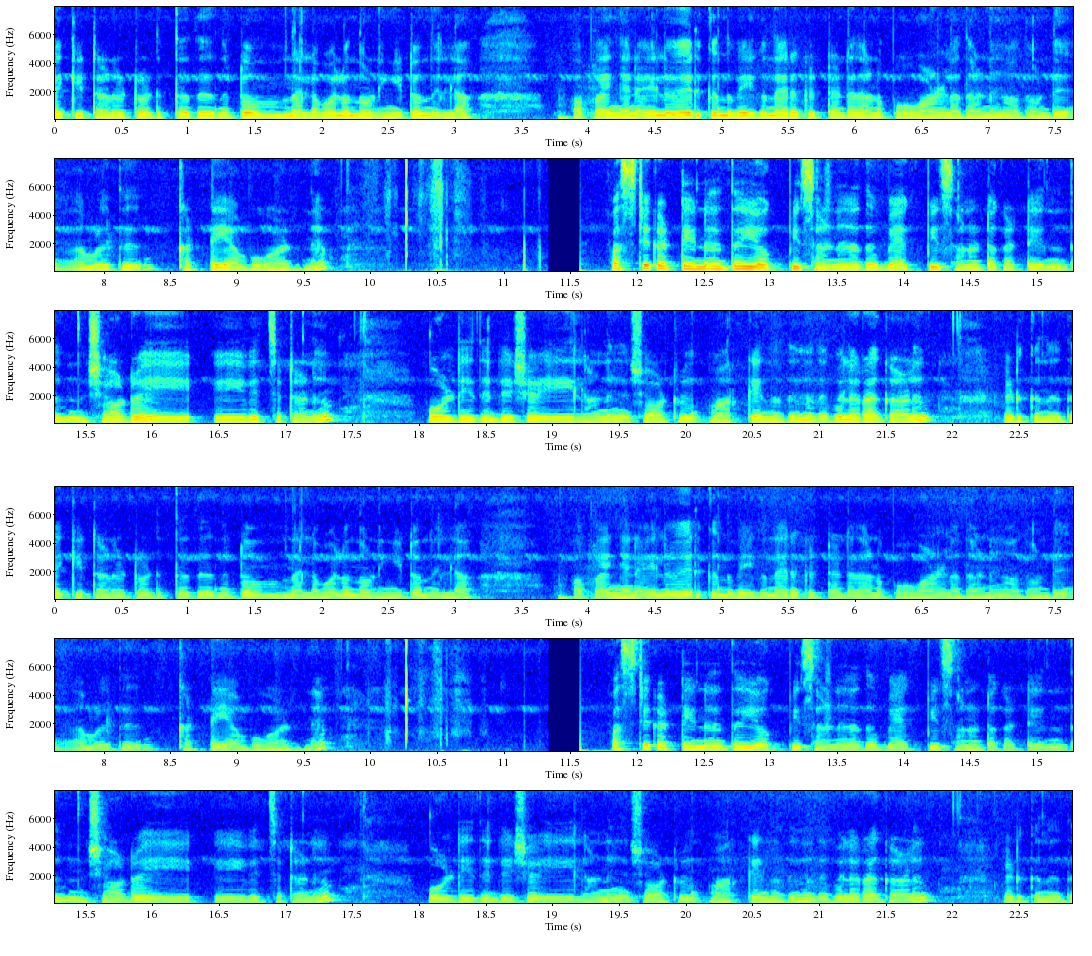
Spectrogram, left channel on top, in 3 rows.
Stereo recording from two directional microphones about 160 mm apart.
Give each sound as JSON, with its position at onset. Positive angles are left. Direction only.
{"t": 0.0, "sound": "a woman's voice", "side_deg": 35}
{"t": 11.8, "sound": "a woman's voice", "side_deg": 35}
